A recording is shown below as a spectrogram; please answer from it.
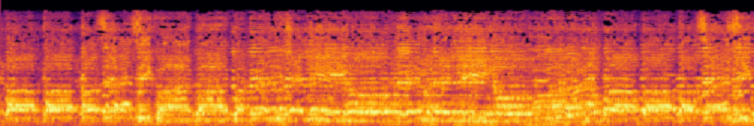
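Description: A group of men singing a traditional folk song together in chorus, accompanied by two piano accordions.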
